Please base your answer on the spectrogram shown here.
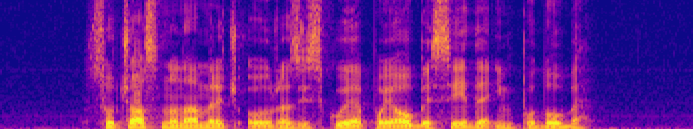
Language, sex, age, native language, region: Slovenian, male, 18-29, Slovenian, Drava region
